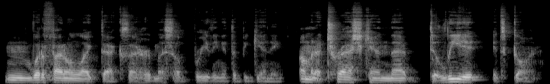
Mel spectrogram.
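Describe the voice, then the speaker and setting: Low husky guy teacher explaining a class app step by step, laid back. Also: brisk, fairly bright tone. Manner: casual, talks through each click. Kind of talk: screen-recorded tutorial.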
